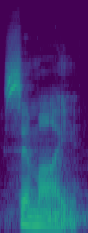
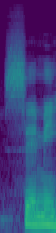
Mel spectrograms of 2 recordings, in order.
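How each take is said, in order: First: The word ends with an 'eye' sound. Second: The word ends with an 'ee' sound. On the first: This is the British form. "بریتیش سمای" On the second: This is the American and more common form. "تلفظ امریکن و کلن معمولترش سمی هست"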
